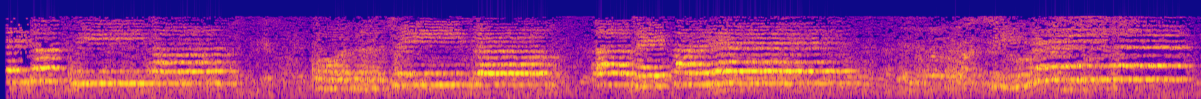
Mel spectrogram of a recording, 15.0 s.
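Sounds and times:
sorority members singing a sorority song: 0:00.1 - 0:03.1, 0:03.8 - 0:10.9, 0:11.7 - 0:15.0.

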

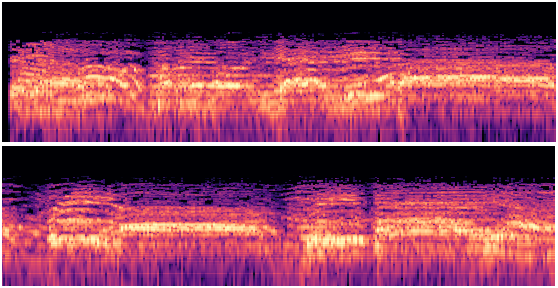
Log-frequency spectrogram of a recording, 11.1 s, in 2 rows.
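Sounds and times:
people singing a song at a rugby social: 0:00.1 - 0:11.0.

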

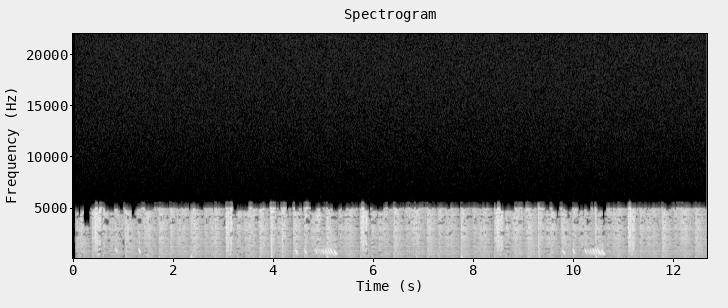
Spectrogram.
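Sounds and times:
metal hits: 0:00.1 - 0:12.4.

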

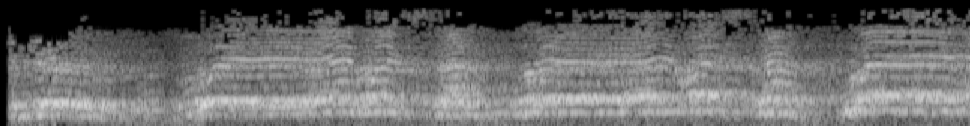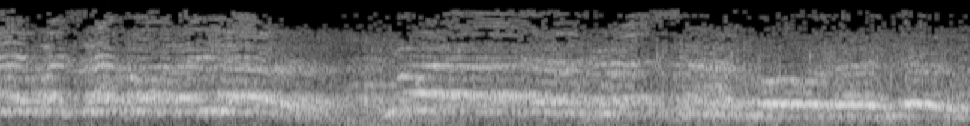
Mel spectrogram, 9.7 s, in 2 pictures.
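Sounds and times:
football chant: 0:00.1 - 0:09.7.

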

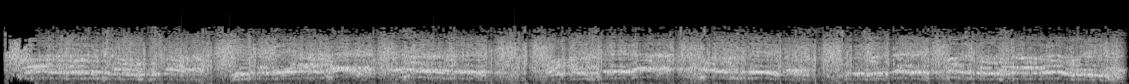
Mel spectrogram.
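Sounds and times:
football crowd chanting: 0:00.0 - 0:11.2.

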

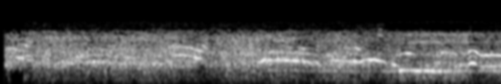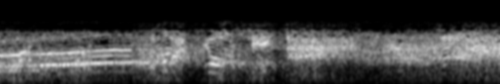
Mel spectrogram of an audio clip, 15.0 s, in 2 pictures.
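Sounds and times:
football fans chanting: 0:00.1 - 0:15.0.

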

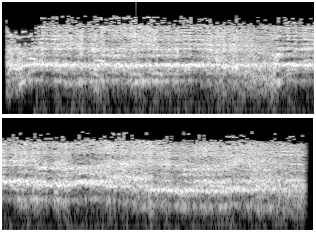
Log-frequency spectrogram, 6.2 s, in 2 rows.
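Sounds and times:
football crowd chanting: 0:00.0 - 0:06.2.

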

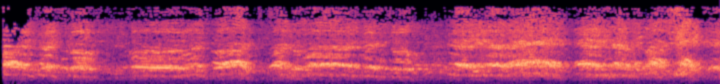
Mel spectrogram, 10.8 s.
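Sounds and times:
football fans chanting: 0:00.0 - 0:10.7.

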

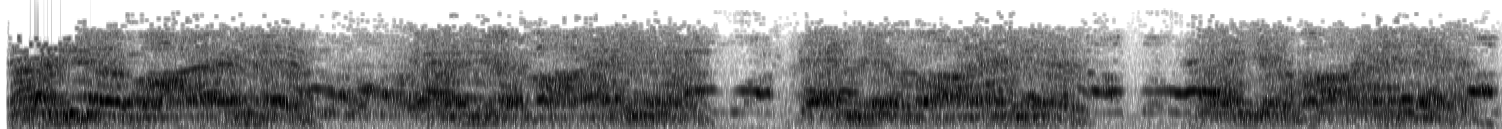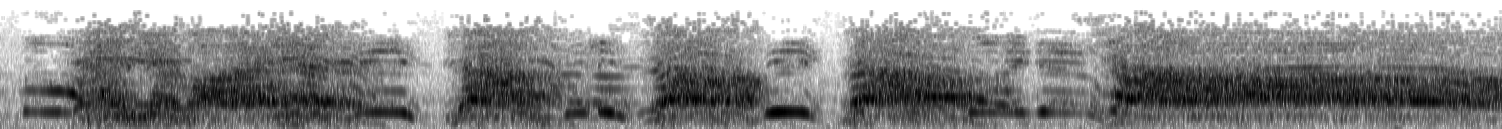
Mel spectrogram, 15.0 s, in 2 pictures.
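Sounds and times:
rugby crowd chant: 0:00.0 - 0:15.0.

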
